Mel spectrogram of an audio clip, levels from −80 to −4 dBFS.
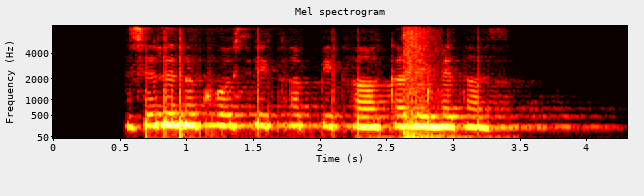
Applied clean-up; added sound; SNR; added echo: none; Slam; 11 dB; reverberation time 1.3 s.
